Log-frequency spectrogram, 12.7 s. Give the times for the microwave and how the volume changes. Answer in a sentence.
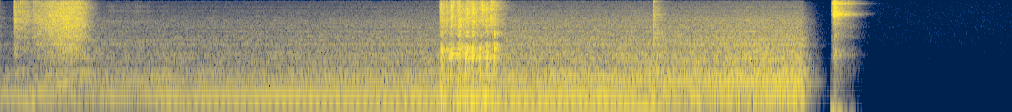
The microwave can be heard from 0.0 to 10.1 s, getting louder.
